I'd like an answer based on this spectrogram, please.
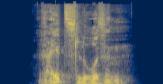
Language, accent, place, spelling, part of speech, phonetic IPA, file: German, Germany, Berlin, reizlosen, adjective, [ˈʁaɪ̯t͡sloːzn̩], De-reizlosen.ogg
- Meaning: inflection of reizlos: 1. strong genitive masculine/neuter singular 2. weak/mixed genitive/dative all-gender singular 3. strong/weak/mixed accusative masculine singular 4. strong dative plural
